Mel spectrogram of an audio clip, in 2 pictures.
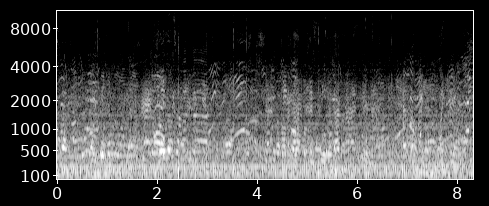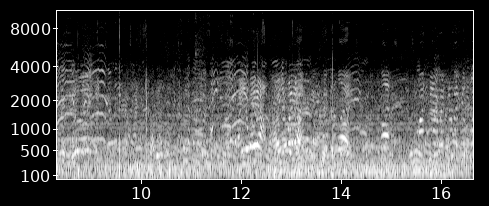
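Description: Young women shout and call to each other across an open outdoor field.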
